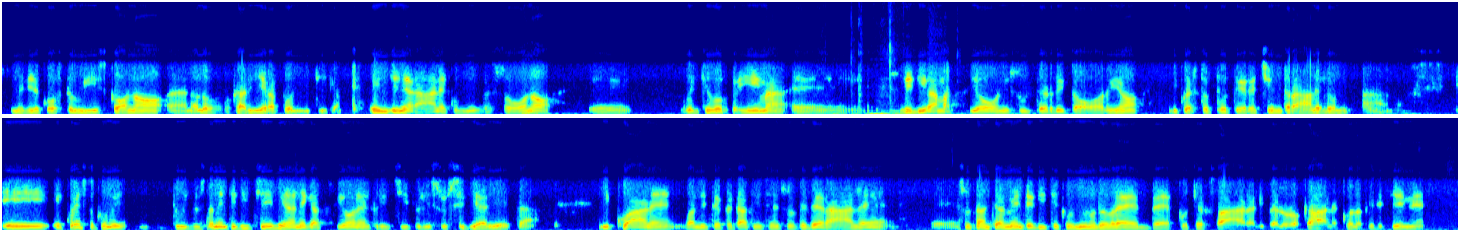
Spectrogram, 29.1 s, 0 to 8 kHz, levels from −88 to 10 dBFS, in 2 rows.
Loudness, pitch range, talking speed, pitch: -25 LUFS, 90-135 Hz, 125 wpm, 100 Hz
